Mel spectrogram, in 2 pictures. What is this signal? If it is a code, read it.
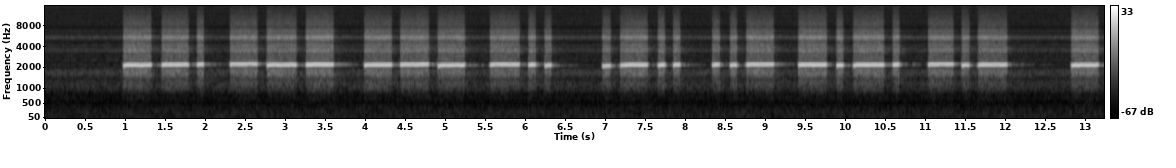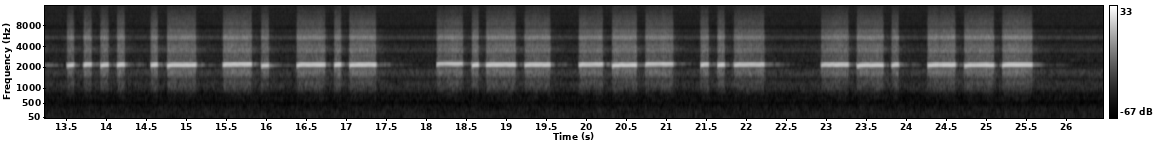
Morse code, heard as a whistle, hand-sent with a straight key, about 12 wpm. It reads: GOOD LUCK THANK YOU GO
